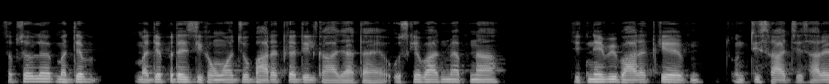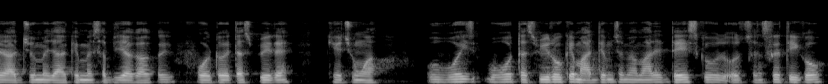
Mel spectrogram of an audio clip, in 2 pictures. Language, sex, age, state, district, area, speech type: Hindi, male, 18-30, Madhya Pradesh, Indore, urban, spontaneous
